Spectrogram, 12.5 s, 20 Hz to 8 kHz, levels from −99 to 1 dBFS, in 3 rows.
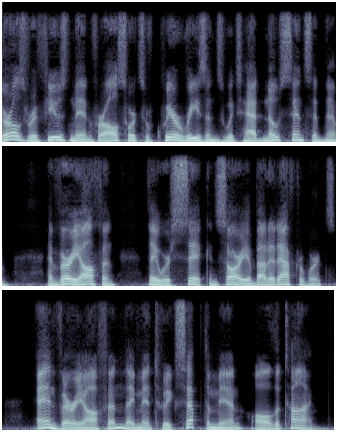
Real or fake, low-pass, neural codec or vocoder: fake; 7.2 kHz; codec, 16 kHz in and 24 kHz out, 1 kbps, XY-Tokenizer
